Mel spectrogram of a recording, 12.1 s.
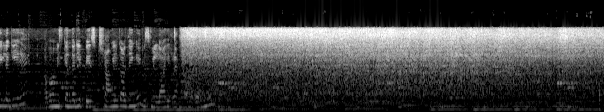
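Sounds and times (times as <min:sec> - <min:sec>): background music: 0:00.0 - 0:12.0
onion paste sizzling in oil: 0:03.6 - 0:12.0.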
